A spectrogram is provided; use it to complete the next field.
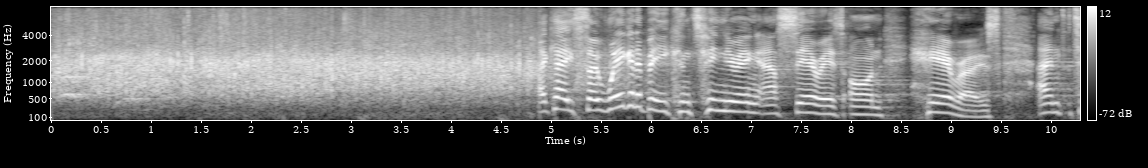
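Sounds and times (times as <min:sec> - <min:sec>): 
audience applause: 0:00.0 - 0:06.0
speech: 0:04.9 - 0:10.2.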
